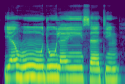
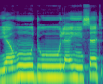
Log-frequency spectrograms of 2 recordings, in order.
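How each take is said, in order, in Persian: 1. صدای u بعد از د کوتاه است. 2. صدای u بعد از د کشیده است. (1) "یعنی سریع زمه رو رد میکنیم" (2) "این اشتباست"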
